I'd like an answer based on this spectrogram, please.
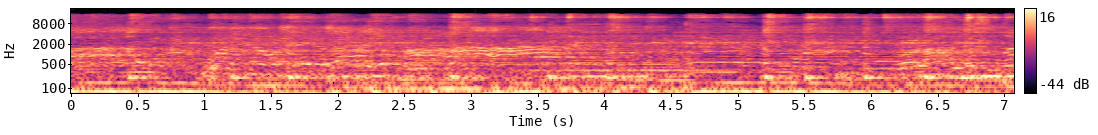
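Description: Live rock band playing loudly in an arena, heard from among the crowd: heavy bass and guitar with drums, and singing over the top.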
